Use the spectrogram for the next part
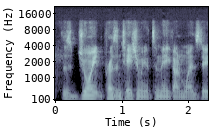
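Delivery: ordinary talk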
